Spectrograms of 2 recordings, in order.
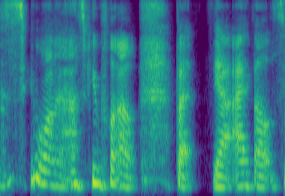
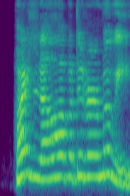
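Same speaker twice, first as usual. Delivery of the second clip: high, rushed blur of words run together; 9 semitones higher than usual. Retelling what he said to Janelle in the lunchroom: a very fast blur of words. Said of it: "He said it so fast".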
